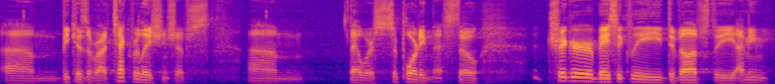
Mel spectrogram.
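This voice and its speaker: A man in his forties who grew up in Hong Kong, a company founder giving a relaxed conference presentation full of fillers and restarts. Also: deep voice, smooth. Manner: relaxed, loose delivery with frequent fillers and restarts. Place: large conference hall. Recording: reverberant hall.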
